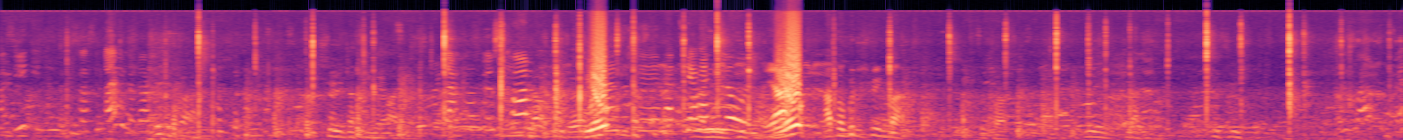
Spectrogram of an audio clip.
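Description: Hands slap together in high fives.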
